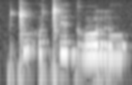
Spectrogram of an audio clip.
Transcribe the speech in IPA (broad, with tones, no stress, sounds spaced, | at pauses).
ǀ u˦ h o˦ ǀʰ ɪː˦ ɡʱ ɔː˦ r o˦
